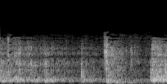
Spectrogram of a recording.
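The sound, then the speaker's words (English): Dull, muffled cannon booms from destructo cannon firing on a fortress go off in quick succession, two or three heavy thuds over a rumbling background, with no voices. “There go the cannon again.”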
